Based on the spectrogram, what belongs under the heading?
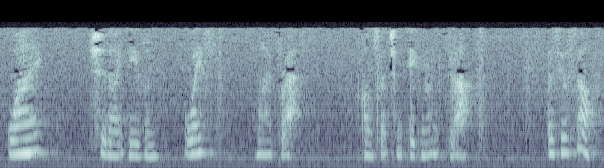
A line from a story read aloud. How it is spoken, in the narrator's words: the little Buddhist monk, very gently, very calmly, looks up at this huge guy, and he says to him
